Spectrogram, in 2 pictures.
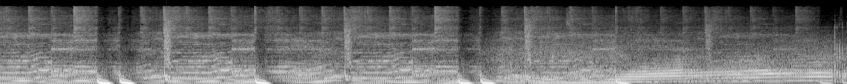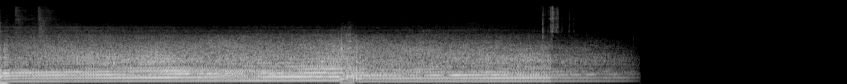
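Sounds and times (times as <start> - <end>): car engine accelerating: 4.3 - 14.9.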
